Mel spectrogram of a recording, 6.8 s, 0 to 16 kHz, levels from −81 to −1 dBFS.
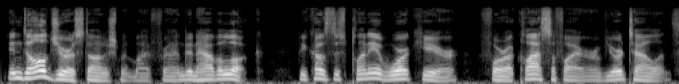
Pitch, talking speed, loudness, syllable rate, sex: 145 Hz, 185 wpm, -20 LUFS, 5.6 syllables/s, male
